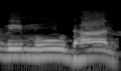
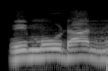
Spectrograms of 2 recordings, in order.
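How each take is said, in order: The two takes are said the same way.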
